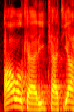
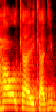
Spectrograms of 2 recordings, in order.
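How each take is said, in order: First: The first word begins with a vowel sound. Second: The first word begins with an h sound. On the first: "both are correct" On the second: "both are correct"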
